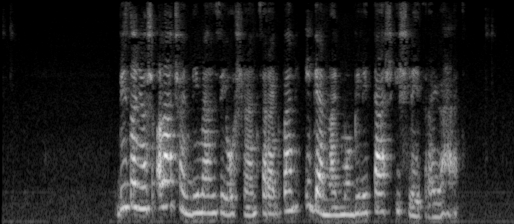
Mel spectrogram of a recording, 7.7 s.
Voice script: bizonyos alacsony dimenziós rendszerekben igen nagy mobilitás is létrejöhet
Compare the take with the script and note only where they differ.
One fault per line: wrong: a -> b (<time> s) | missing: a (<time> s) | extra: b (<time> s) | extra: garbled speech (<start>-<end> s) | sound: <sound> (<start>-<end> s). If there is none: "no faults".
no faults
